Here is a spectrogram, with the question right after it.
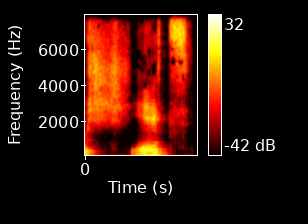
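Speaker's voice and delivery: high-pitched rising dismayed curse. Acted. Man gripping his hairline, dismayed. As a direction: let the dread rise through the word. Game master acts a dismayed character.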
